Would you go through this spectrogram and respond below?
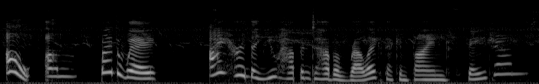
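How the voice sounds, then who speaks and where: A perky, sly young woman, played by an actress in a comedy fantasy audio drama. Her high voice bounces around as she wheedles and plays innocent, with some noise behind her. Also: big pitch swings, moderate pace, fairly bright tone. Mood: sweet-talking. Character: perky, scheming young woman, sweet-talking and evasive.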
